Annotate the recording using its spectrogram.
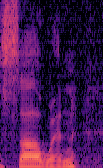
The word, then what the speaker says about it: Samhain: Samhain. It's spelled Samhain. Just different language, different rules.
